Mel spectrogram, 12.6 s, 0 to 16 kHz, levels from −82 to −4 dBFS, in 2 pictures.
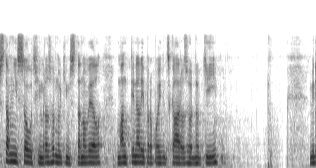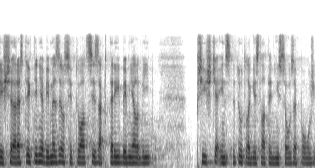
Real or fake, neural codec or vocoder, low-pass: fake; codec, 16 kHz, 4.8 kbps, FACodec; 7.2 kHz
